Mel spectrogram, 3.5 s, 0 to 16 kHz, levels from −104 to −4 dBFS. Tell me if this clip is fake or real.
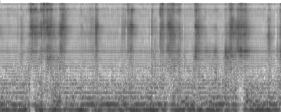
fake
